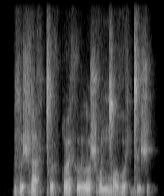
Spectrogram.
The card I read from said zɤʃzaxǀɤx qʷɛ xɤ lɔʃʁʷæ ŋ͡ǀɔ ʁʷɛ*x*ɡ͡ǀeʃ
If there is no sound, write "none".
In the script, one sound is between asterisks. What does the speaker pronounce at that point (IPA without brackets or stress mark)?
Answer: x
